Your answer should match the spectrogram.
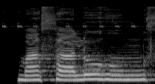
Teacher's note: ثا کو نرمی سے پڑھیں گے، اس میں سیٹی کی آواز نہیں نکالنی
